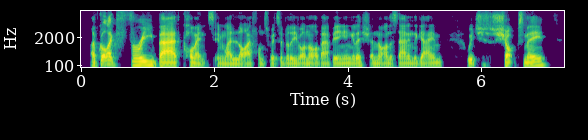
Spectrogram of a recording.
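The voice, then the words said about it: British English accent. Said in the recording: “I do not have a good American accent. I'm very clearly British.”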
